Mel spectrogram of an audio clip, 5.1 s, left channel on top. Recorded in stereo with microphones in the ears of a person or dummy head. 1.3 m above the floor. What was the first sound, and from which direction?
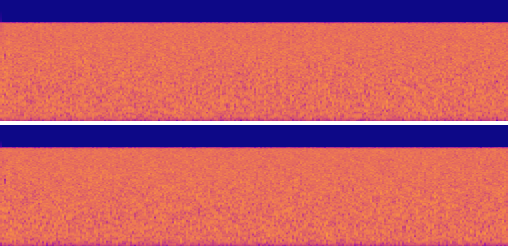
Only background noise.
